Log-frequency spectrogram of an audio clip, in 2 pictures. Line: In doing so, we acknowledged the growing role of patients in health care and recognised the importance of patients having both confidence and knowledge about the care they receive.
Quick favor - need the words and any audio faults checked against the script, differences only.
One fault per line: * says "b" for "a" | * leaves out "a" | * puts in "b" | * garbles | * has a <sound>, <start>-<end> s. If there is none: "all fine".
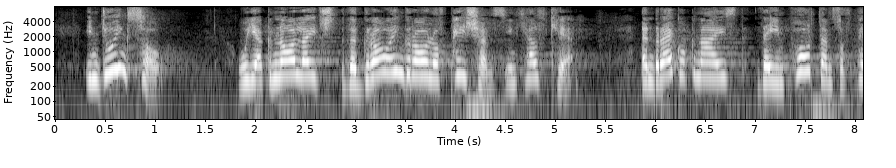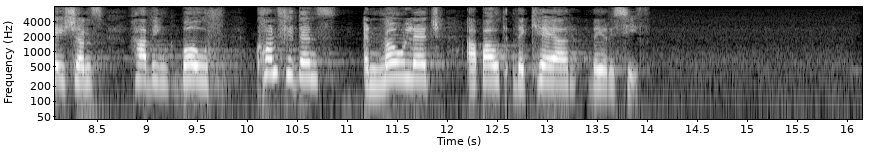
all fine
